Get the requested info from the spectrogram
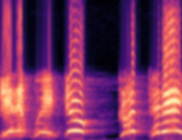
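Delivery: very high, cute critter voice rising into a squeak. Wrapping up a game video for viewers, in a Chikorita voice. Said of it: "Terrible impression of Chikorita".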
